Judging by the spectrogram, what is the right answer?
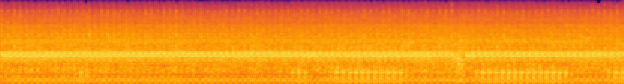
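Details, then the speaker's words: Free stand-up two-stroke jet ski after the case vacuum line was rerouted to the other side of the carburetor, once it needed a moment to prime fuel: a fast, fairly steady buzzing beat around four pulses a second. It is now running properly. "Alright, I think that still was right. It just needed a sec to prime the fuel."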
